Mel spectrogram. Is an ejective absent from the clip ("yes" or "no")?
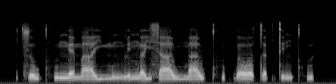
yes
